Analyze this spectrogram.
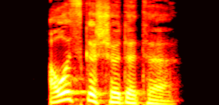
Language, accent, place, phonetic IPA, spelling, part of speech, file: German, Germany, Berlin, [ˈaʊ̯sɡəˌʃʏtətə], ausgeschüttete, adjective, De-ausgeschüttete.ogg
- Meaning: inflection of ausgeschüttet: 1. strong/mixed nominative/accusative feminine singular 2. strong nominative/accusative plural 3. weak nominative all-gender singular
